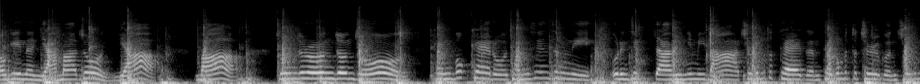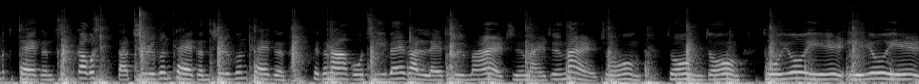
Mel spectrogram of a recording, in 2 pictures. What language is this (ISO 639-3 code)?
kor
